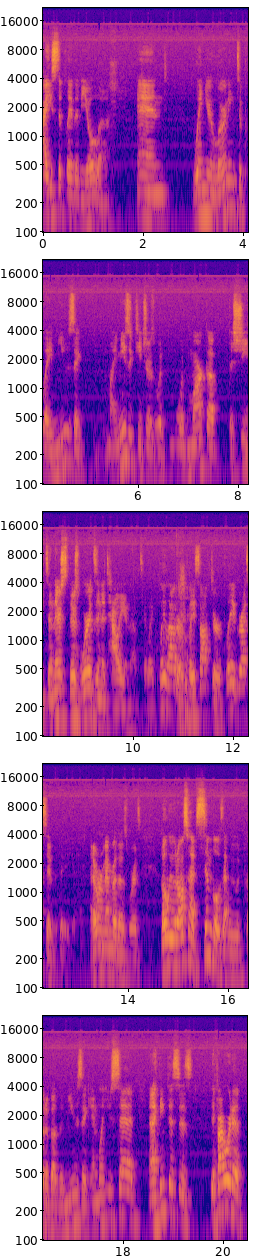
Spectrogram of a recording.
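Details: Adult man speaking; Normal conversational speech.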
